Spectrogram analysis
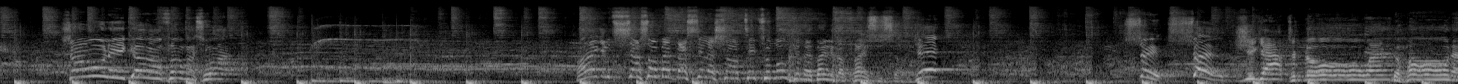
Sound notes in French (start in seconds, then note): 2.6 cris d'enthousiasme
